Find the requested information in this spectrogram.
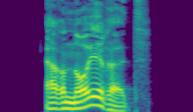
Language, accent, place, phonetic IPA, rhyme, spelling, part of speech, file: German, Germany, Berlin, [ɛɐ̯ˈnɔɪ̯ʁət], -ɔɪ̯ʁət, erneuret, verb, De-erneuret.ogg
- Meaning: second-person plural subjunctive I of erneuern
